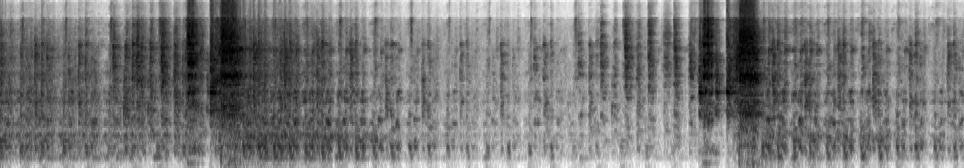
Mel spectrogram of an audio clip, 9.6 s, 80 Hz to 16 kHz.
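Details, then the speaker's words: Nelson Brothers Little Jumbo 1 1/2 HP hit-and-miss engine, governor with a lot of play (needs a bushing), pulling fuel but skipping fires when it should fire; uneven pops and coasting gaps; finding: erratic firing from worn governor. "It is pulling fuel now. It's like it doesn't fire when it should have fired, and it didn't fire."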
